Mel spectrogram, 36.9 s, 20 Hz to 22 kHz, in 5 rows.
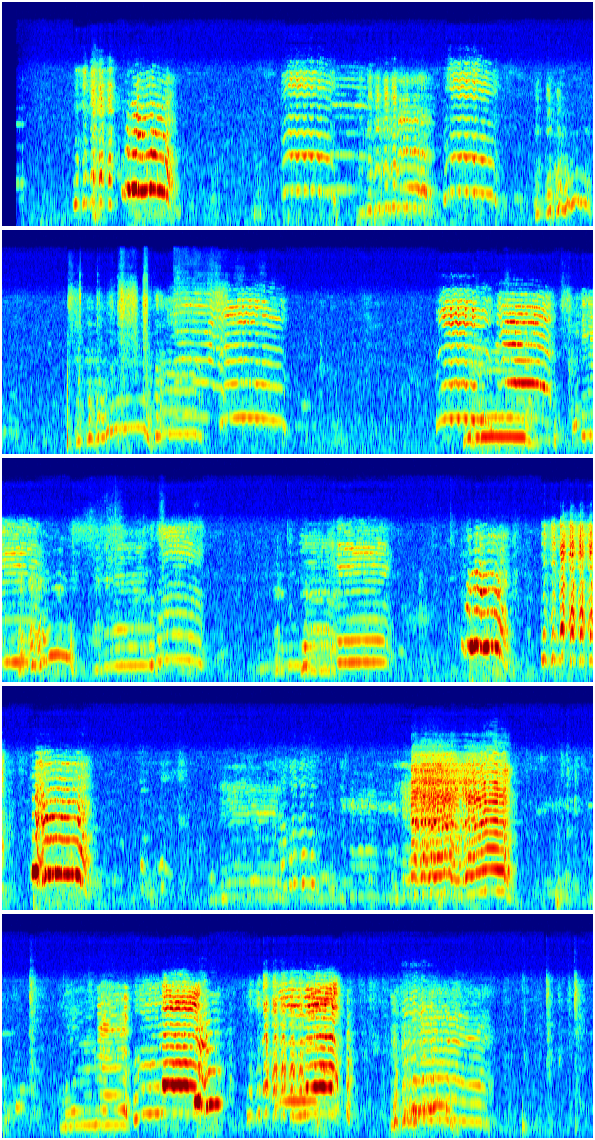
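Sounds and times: goat kids bleating: 0.9s - 2.3s, 3.5s - 7.4s, 8.2s - 11.0s, 12.8s - 17.4s, 18.1s - 19.7s, 20.5s - 28.6s, 30.3s - 35.8s.

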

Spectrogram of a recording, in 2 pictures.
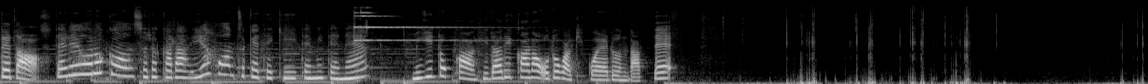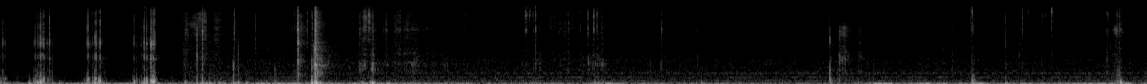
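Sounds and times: plastic cup clicks and crinkles: 7.9s - 10.0s.

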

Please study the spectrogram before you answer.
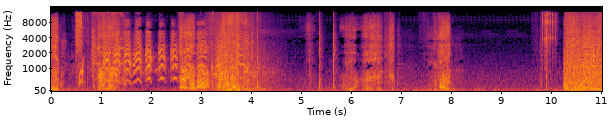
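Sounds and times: sharp clicks: 9.8s - 10.2s.

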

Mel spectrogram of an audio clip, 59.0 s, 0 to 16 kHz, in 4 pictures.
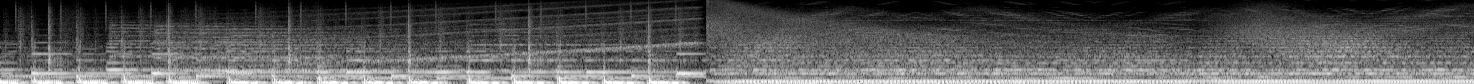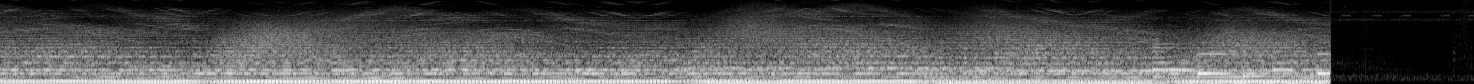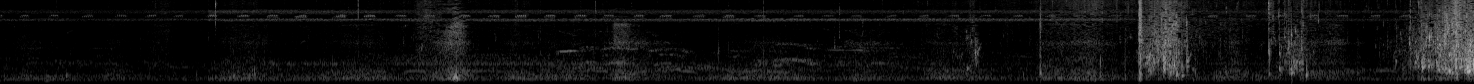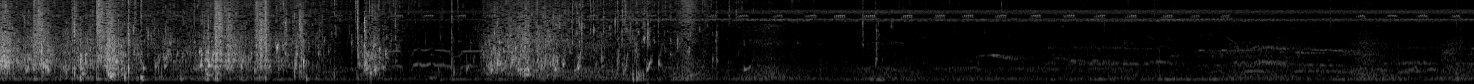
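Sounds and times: water splashing and trickling: 38.8s - 52.1s.

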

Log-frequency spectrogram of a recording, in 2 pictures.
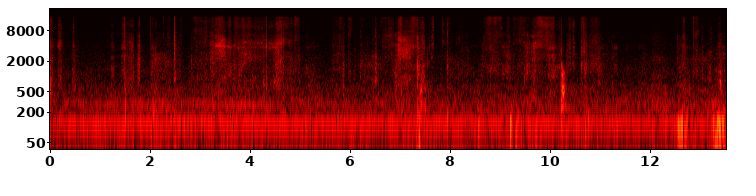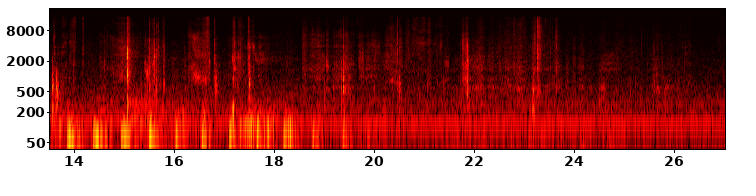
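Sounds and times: faint low hum: 0.0s - 27.0s
book pages rustling: 1.2s - 11.4s, 12.6s - 17.9s, 18.5s - 26.4s.

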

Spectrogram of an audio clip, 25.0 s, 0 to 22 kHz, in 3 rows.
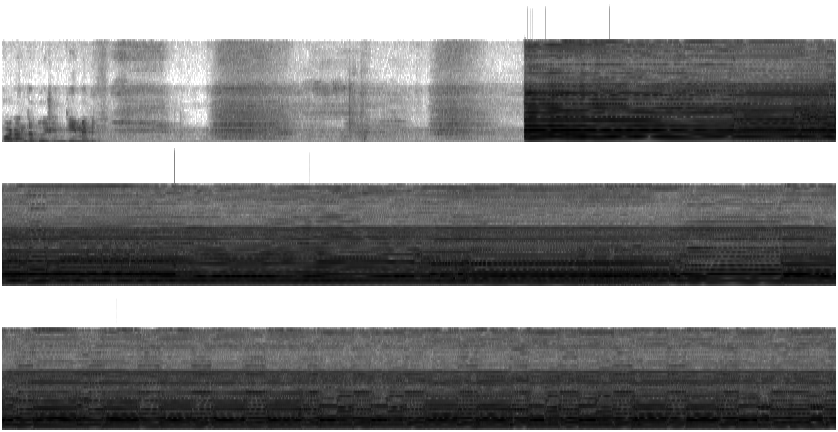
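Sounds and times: faint puffs of air: 1.0s - 5.2s
bagpipe drones and melody: 5.2s - 25.0s.

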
